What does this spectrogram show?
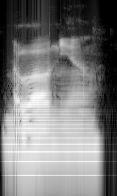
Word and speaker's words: Melania: Melania.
